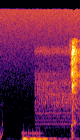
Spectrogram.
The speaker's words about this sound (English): no, that's a plane.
